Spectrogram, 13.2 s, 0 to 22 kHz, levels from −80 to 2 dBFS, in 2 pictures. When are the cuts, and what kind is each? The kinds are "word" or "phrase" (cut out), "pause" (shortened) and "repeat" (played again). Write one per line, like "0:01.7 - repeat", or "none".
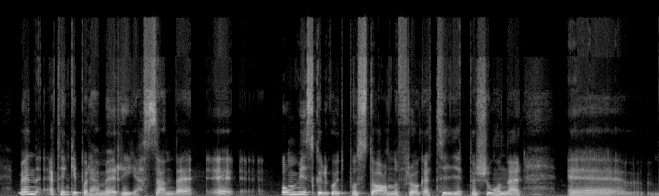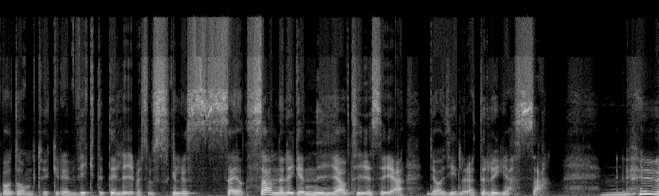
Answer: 0:02.7 - pause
